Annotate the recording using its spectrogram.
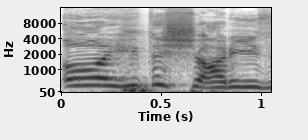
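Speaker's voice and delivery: put-on, slangy Toronto accent. Mocking people in videos who talk that way: imitating a fake Toronto accent. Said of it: "Nobody speaks like that".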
